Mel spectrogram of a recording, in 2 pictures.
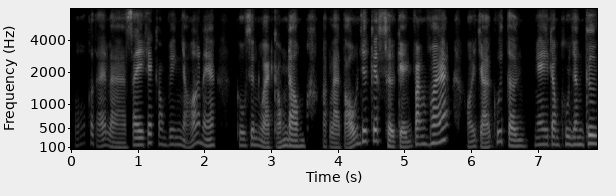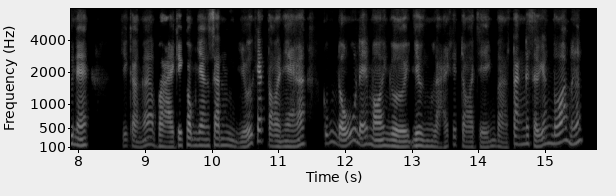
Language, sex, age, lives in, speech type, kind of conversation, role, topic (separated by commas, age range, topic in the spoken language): Vietnamese, male, 25-29, Vietnam, read, expert-assistant, expert, Sự phát triển đô thị nhanh ảnh hưởng thế nào đến sự gắn kết cộng đồng?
